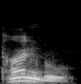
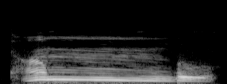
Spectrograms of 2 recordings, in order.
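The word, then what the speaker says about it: तंबू: This is not Thunbu, but Thumbu. It has to be M.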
